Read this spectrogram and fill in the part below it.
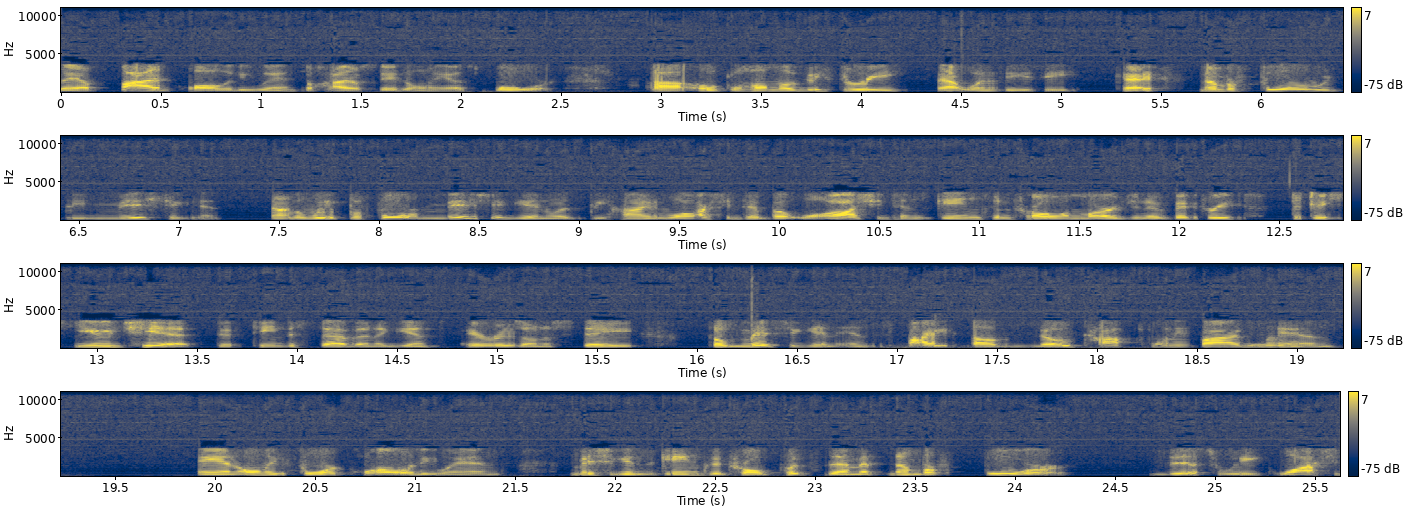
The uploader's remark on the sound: Of Paramount Sports joins the show on the Farm Bureau guest line talking about the best bets for the weekend live in the BankPlus Studio.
